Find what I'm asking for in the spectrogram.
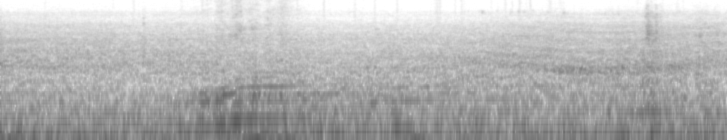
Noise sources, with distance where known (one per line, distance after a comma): engine of unclear size, near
